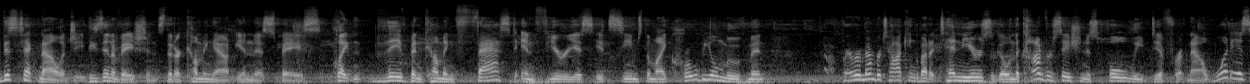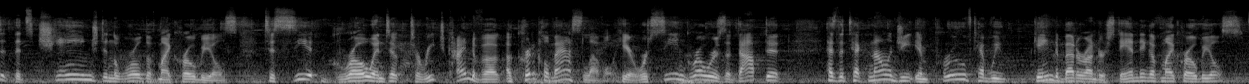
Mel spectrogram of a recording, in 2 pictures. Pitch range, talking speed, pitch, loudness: 125-185 Hz, 195 wpm, 145 Hz, -25 LUFS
